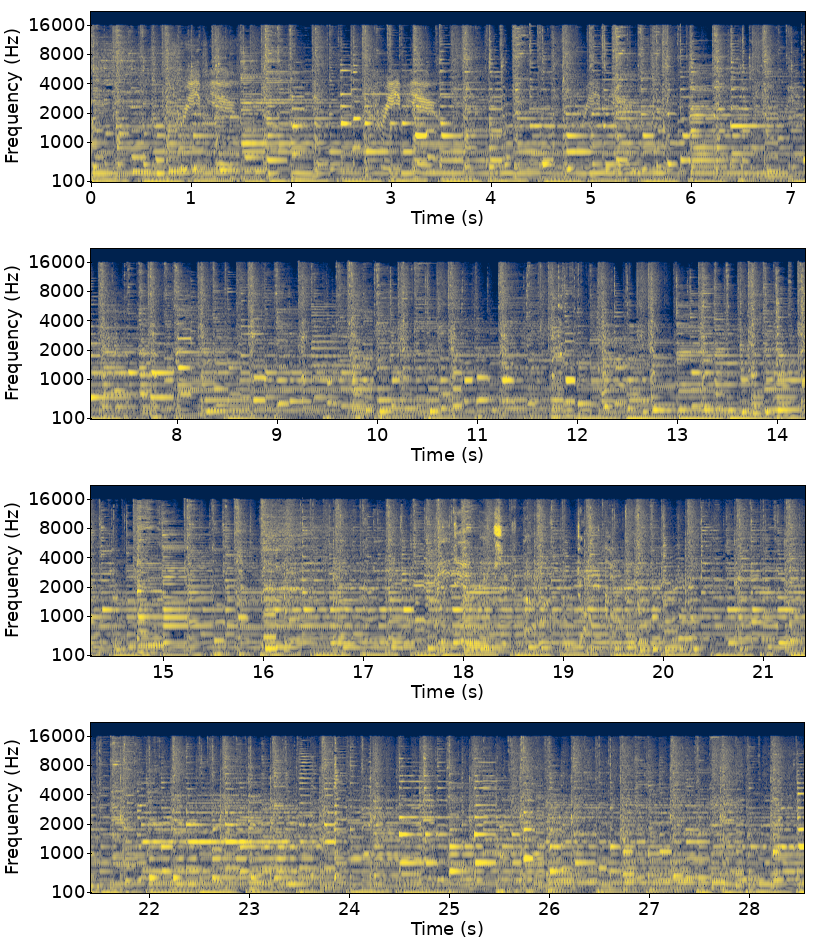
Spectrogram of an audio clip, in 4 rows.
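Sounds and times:
hoedown music loop: 0.0s - 28.5s.

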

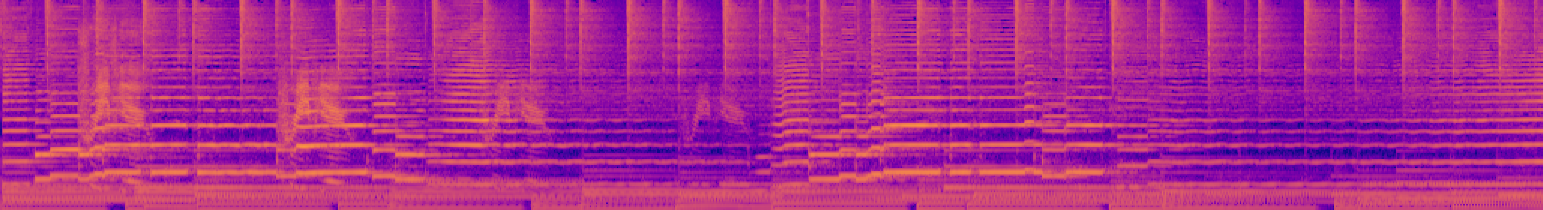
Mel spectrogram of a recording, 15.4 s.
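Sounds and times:
music loop: 0.0s - 15.4s.

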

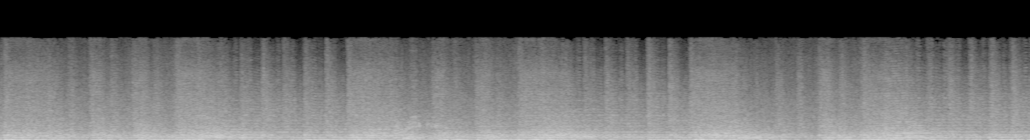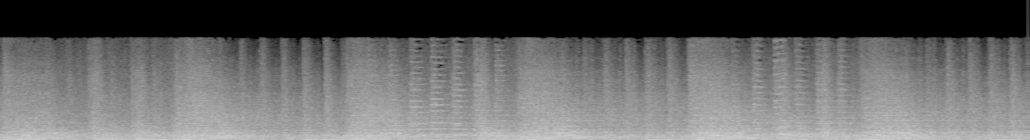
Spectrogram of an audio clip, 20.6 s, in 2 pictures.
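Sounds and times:
brass percussion: 0.0s - 20.5s.

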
